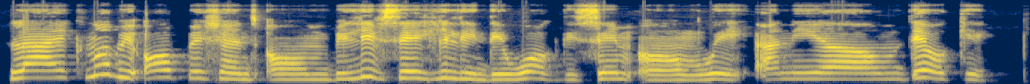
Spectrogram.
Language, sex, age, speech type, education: Nigerian Pidgin, female, 15-29, spontaneous, tertiary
